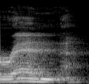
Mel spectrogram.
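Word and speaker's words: wren: all over the place W is for Ren WR e n that's a type of bird the Ren wrapped the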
